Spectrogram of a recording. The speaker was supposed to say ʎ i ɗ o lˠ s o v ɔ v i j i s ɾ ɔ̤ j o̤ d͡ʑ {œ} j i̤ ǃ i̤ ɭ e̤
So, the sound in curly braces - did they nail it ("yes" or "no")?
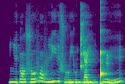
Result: no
